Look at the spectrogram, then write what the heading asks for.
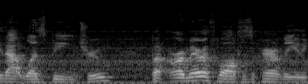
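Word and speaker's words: Armathwaite: Armerthwalt or something like that is what I believe I was told. Armerthwalt. I believe what I've been told is that Armerthwalt is the correct way to say that.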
